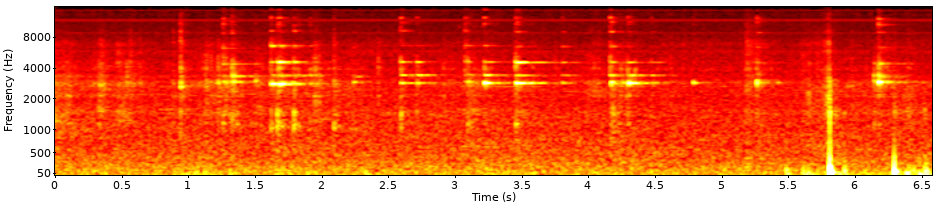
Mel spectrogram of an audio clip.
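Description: Glasses clink and ring softly.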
